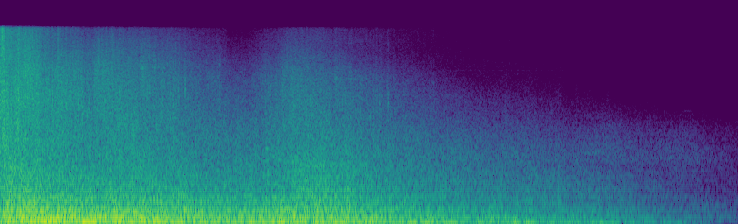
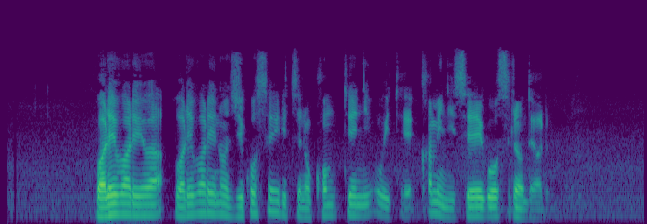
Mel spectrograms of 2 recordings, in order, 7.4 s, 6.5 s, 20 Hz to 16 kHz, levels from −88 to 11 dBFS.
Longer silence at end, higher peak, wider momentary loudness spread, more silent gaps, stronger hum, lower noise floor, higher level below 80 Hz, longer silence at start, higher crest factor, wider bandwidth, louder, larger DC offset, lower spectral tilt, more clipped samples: first, 1.2 s vs 1.05 s; about the same, 0 dBFS vs -2 dBFS; first, 21 LU vs 14 LU; neither; neither; second, -50 dBFS vs -59 dBFS; first, -14 dBFS vs -72 dBFS; second, 0 s vs 0.95 s; second, 12 dB vs 22 dB; first, 11 kHz vs 7.8 kHz; first, -13 LUFS vs -25 LUFS; neither; about the same, -5.5 dB/octave vs -6.5 dB/octave; first, 0.3% vs under 0.1%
